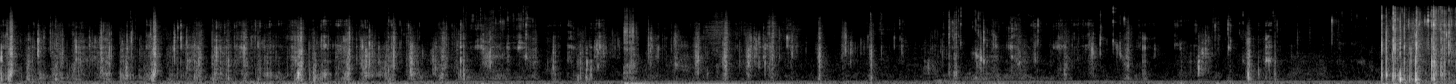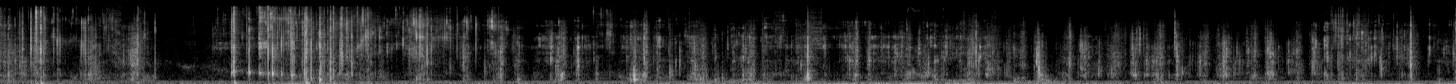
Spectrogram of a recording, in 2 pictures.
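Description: Close-miked chewing of a large ring sausage, with loud crunching bites into it about halfway through.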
